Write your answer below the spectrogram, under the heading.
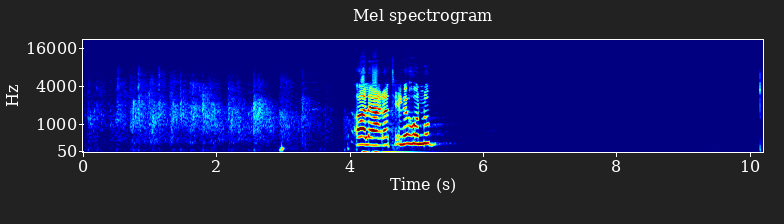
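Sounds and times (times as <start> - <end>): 
audience applause: 0.0 - 4.1
speech: 4.1 - 5.4.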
